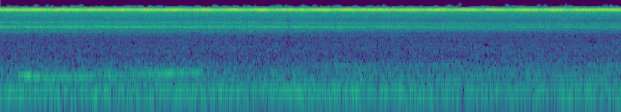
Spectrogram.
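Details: Male cicadas fill a summer dusk in Georgia, USA with a steady, high, unbroken buzzing drone that never pauses; males chirp to attract females.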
